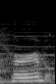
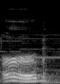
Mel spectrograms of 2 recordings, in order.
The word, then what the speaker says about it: herb: from this guy here every time I pronounce it a different way people get angry I can't believe you're one of those douchebags that says herb Northern lion wow you're such a Philistine you pronounce the h in Herve anyway we're going to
